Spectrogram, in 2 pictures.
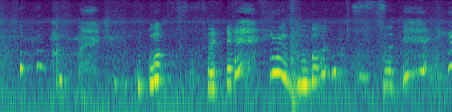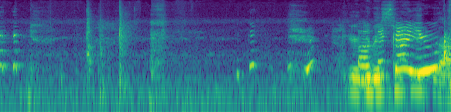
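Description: A woman laughs loudly and talks with animation close by.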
